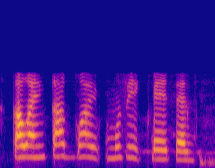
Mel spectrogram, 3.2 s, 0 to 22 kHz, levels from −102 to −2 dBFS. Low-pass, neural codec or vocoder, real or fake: 3.6 kHz; codec, 24 kHz, 6 kbps, HILCodec; fake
